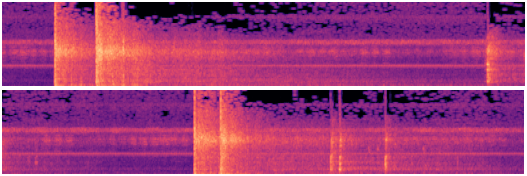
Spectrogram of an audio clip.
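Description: Aerial fireworks exploding. Two loud bangs come about half a second in, followed by a long echoing tail. A single bang comes near five seconds, then another pair of bangs at about seven seconds, with smaller pops after.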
